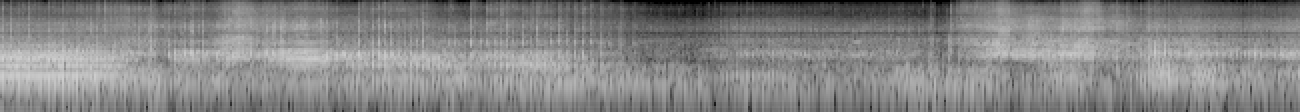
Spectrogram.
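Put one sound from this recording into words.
Two dirt bike engines idle and rev up close.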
